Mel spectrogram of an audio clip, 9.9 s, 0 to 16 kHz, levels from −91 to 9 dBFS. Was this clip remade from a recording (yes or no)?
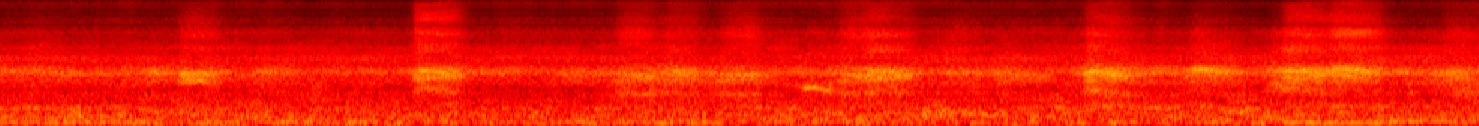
yes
